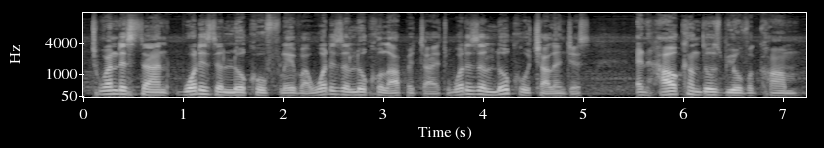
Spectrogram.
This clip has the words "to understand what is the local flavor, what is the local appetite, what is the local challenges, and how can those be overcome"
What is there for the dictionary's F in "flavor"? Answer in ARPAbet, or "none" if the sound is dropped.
F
